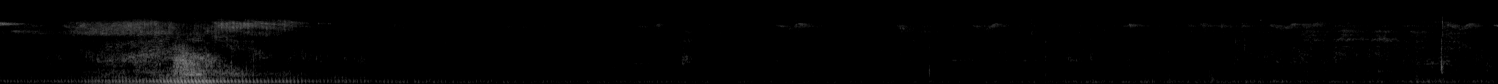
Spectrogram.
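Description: Faint outdoor ambience with soft high-pitched chirps about once a second over a thin steady hiss. A broad rushing swell rises and fades within the first few seconds and is the loudest sound.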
